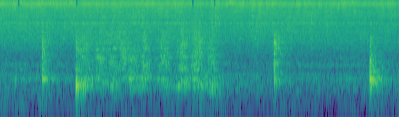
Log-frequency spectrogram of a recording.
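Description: Pancit bihon ingredients frying in a pan with salt, giving a soft steady sizzle and hiss broken by a few sharp stirring clacks of a utensil, close by with no talk.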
